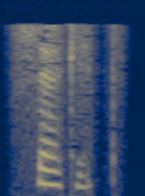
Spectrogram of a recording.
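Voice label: "circuit", English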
